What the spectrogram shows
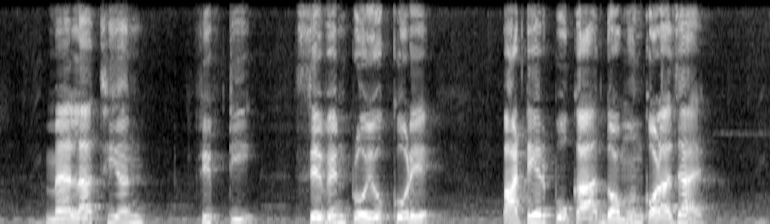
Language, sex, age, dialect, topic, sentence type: Bengali, male, 18-24, Standard Colloquial, agriculture, question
